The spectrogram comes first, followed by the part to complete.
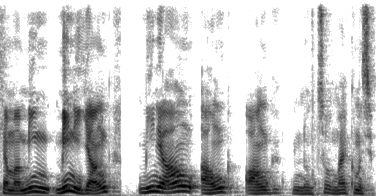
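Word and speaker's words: Aung: meravigliosa che si chiama mini mini yang min yang ha un ong non si pronuncia è di origine della sua famiglia di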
